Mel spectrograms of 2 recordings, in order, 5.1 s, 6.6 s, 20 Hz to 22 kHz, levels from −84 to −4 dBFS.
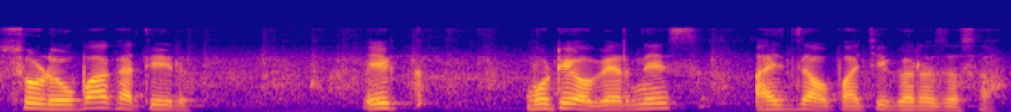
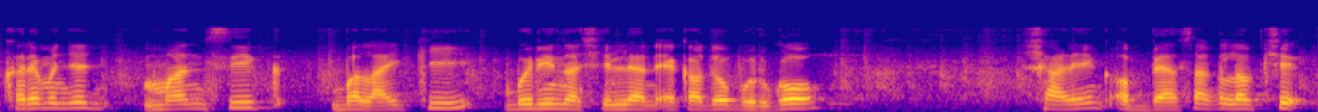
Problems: constant background noise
